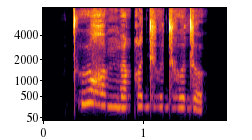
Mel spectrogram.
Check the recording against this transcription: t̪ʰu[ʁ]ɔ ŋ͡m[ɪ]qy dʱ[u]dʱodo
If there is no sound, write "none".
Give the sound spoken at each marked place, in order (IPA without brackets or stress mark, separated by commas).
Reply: ʁ, ə, u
